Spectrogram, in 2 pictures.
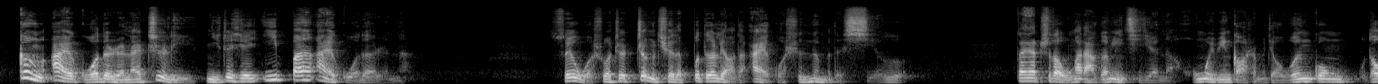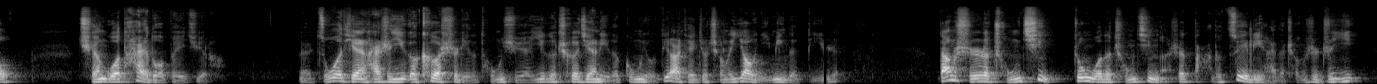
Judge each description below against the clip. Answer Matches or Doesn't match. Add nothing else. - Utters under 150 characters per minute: Doesn't match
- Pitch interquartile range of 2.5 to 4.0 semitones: Matches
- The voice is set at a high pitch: Doesn't match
